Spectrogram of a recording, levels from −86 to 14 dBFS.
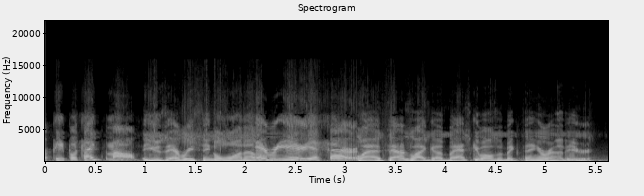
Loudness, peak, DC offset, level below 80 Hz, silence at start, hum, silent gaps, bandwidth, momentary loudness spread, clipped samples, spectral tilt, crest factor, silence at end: -18 LUFS; -4 dBFS; under 0.1%; -38 dBFS; 0 s; none; none; 11 kHz; 3 LU; under 0.1%; -7 dB/octave; 14 dB; 0 s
